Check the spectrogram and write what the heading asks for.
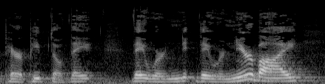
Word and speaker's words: parapipto: It's P-A-R-A-P-I-P-T-O, parapipto. I'm obviously pronouncing that wrong. I'm not Greek. P-A-R-A-P-I-P-T-O, parapipto.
